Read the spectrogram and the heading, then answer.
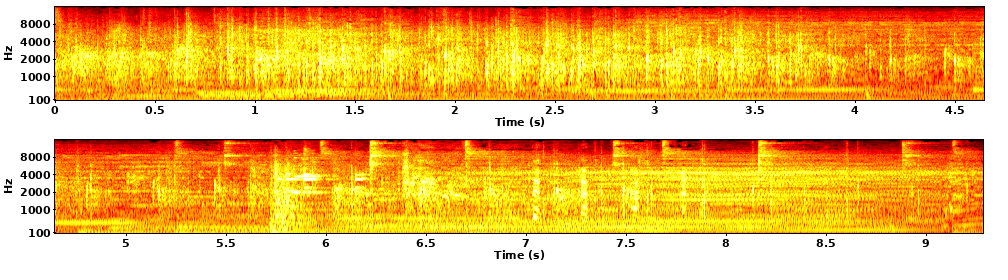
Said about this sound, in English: That's Kyle starting the applause.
